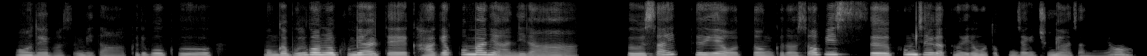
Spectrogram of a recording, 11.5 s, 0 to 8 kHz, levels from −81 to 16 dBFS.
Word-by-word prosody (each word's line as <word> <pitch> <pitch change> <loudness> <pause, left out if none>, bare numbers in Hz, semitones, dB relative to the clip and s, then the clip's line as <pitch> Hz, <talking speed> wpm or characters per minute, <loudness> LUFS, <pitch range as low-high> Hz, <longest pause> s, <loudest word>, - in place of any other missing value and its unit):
어 185 -1 -3
네. 165 -1 -7
맞습니다. 160 -1 -17
그리고 220 +1 -6
그 170 -5 -6 0.5
뭔가 205 +3 -1
물건을 245 +5 +7
구매할 235 +1 +3
때 175 -4 -2
가격뿐만이 250 - +3
아니라 175 -2 -8 0.5
그 195 -2 +1
사이트의 235 +1 -1
어떤 175 -2 -5
그런 170 0 -10
서비스 265 - +1
품질 275 -2 +3
같은 200 -3 -3
거 - - -6
이런 185 +3 -5
것도 195 - -11
굉장히 170 0 -11
중요하잖아요. 185 - -10
190 Hz, 300 characters per minute, -24 LUFS, 170-235 Hz, 0.5 s, 물건을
